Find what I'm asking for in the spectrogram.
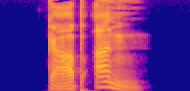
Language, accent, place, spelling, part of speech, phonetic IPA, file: German, Germany, Berlin, gab an, verb, [ˌɡaːp ˈan], De-gab an.ogg
- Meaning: first/third-person singular preterite of angeben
